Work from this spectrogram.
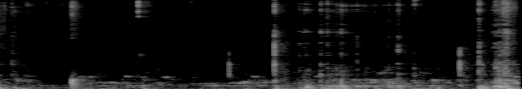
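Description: A metal knife shaves and cuts brittle curls off a solid, dry bar of soap held in the hand. Sharp, dry crackling clicks and crisp snaps ring out with bright edges over soft scraping and a low background rumble. Each click dies away almost instantly.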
